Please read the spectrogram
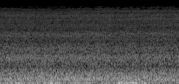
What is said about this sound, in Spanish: Estoy aquí en, el río Dos Bocas en Ciales, el cual se une el río Matrulla con el río Toro Negro.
